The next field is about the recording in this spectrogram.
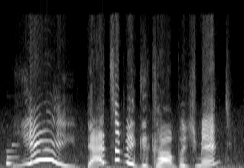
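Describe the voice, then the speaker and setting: A woman voicing a small, excitable, naive childlike fairy companion in a video game, chirpy and exclaiming. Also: measured pace, slight background noise, exaggerated voice. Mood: delighted. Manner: squeaky, exclaiming, refers to self in third person.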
